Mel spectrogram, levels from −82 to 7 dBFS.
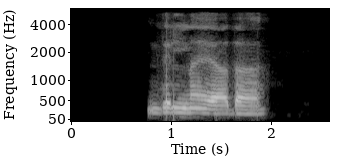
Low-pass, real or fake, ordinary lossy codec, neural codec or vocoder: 5.4 kHz; real; AAC, 24 kbps; none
